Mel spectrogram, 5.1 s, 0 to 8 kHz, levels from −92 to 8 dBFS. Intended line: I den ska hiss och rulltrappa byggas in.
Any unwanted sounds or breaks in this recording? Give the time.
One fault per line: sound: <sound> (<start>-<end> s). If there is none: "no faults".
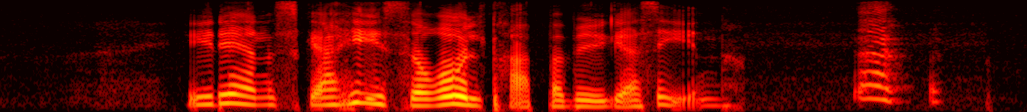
sound: laugh (4.3-4.7 s)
